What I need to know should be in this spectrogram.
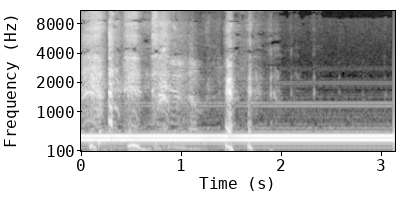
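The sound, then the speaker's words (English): A steady telephone dial tone hums throughout as a phone call is placed to a woman on the air, with brief muffled voices and shuffling over its first half and a couple of sharp clicks like buttons being pressed before it continues alone. “This sounds like it's going to be a fake bit whenever I hear the dial tone and dialing.”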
